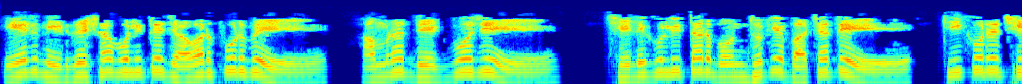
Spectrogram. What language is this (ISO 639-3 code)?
ben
